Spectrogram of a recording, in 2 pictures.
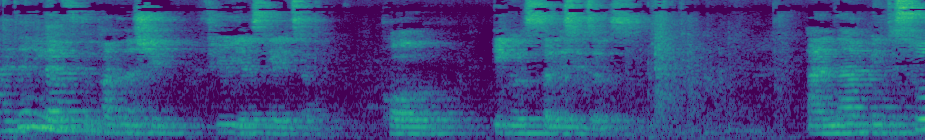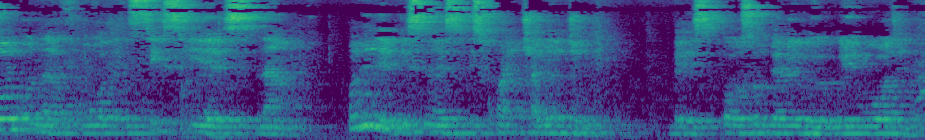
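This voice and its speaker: A woman's fairly low voice at a moderate pace, fairly even in intonation, with strong room echo and light background noise. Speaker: guest. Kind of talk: speech. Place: hall. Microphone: camera far.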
